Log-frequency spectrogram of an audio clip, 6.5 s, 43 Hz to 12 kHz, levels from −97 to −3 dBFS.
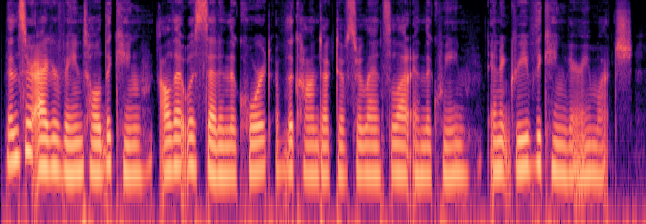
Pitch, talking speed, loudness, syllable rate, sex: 170 Hz, 270 wpm, -21 LUFS, 6.1 syllables/s, female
